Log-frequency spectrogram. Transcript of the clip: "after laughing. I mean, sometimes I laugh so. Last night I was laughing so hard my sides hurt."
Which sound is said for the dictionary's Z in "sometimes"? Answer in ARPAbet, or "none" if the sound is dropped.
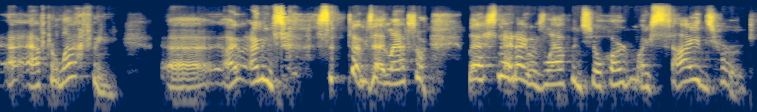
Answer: Z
